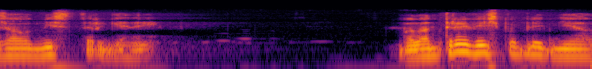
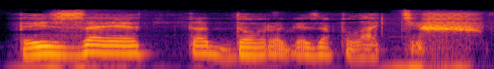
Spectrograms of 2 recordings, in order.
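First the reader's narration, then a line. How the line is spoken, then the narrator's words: Hiss. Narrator (Russian): прошипел Балантре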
